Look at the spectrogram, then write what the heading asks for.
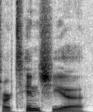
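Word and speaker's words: Hortensia: i'm i'm sorry slim it's artensia and i'm saying your name wrong actually you know what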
